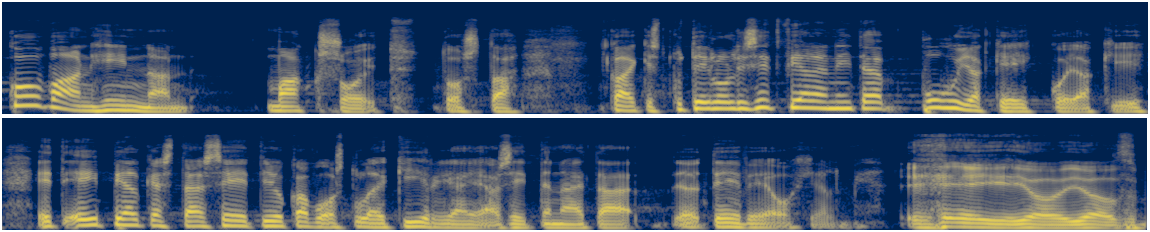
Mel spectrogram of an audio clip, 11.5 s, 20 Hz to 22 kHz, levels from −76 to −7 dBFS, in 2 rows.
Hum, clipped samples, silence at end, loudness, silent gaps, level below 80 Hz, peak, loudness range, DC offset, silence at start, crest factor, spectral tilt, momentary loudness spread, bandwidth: none; under 0.1%; 0 s; -18 LUFS; none; -68 dBFS; -4 dBFS; 2 LU; under 0.1%; 0.05 s; 14 dB; -5.5 dB/octave; 9 LU; 12.5 kHz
